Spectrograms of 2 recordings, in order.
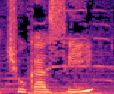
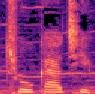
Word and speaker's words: Chu Cao Xí: Tên cũng phải đọc là Chu Cao Xí, mạnh mẽ, chứ không phải là Chu Cao chỉ có.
